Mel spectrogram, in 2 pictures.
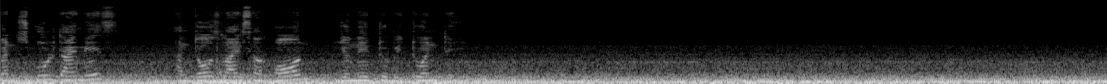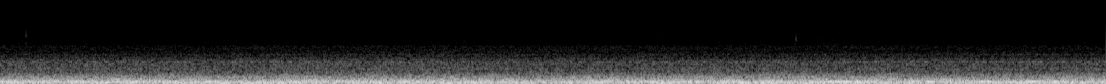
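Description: A car engine hums steadily with road noise from the tyres, heard from inside the car.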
